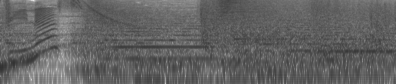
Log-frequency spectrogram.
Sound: thundering

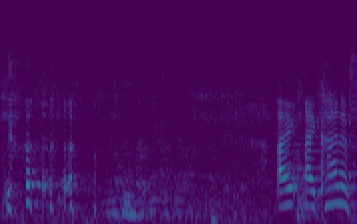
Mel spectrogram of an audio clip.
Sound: laughing

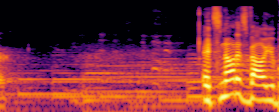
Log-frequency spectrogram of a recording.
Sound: congregants laughing

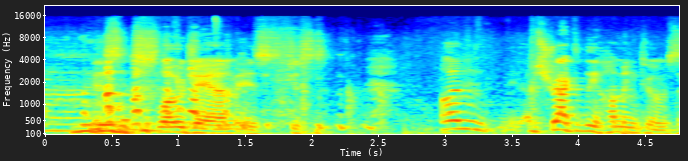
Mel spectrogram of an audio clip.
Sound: laughs

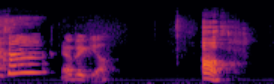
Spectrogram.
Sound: laughs

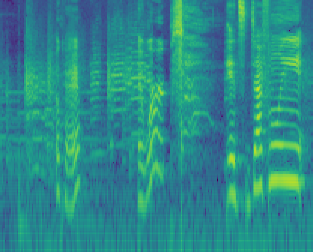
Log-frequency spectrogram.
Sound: chuckles

